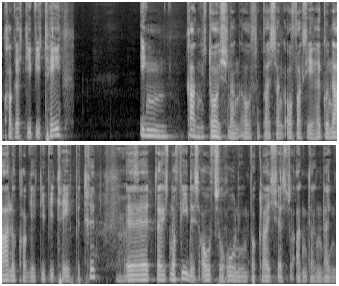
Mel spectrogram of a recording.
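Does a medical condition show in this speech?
Yes: deafness with cochlear implant, congenital deafness; hardly spoke before implant, 3-4 years relearning speech and hearing, raised orally, no sign language.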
